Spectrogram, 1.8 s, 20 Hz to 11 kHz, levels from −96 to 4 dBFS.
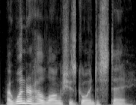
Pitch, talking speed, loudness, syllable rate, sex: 155 Hz, 265 wpm, -18 LUFS, 5.6 syllables/s, male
